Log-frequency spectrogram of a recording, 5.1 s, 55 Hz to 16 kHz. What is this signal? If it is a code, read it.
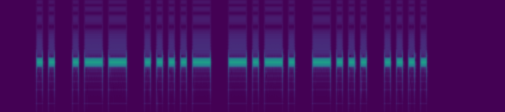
Morse code, heard as a keyed tone, about 21 wpm, 700 Hz. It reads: IW4CBH
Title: DXCC-100 Call Signs - 6 Characters - 20wpm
